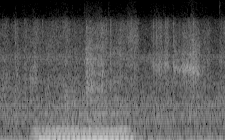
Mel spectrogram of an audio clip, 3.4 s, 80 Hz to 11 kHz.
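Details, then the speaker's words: A single loud, low, rumbling snore, about one and a half seconds long, from a sleeping 75-pound female Boxer-Rottweiler mix dog over quiet room noise. "don't know if you can hear my dog snoring or not but um dog is loud"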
